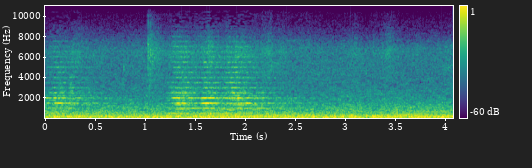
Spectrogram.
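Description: A vehicle horn sounds twice, a short toot and then a longer one of about a second, over a steady low rumble.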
